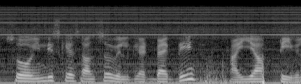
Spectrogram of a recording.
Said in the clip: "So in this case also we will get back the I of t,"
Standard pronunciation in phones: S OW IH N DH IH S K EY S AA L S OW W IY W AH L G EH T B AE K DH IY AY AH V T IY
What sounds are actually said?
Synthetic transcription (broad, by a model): S OW IH N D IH S K EY S AA L S OW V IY L G EH T B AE K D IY AY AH P T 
